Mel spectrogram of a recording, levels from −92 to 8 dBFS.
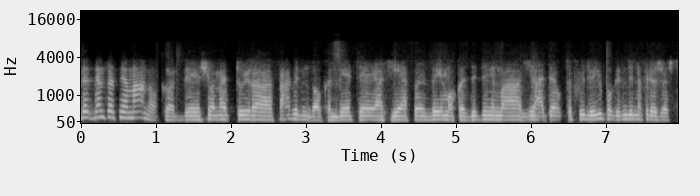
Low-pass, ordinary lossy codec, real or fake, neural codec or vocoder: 7.2 kHz; Opus, 32 kbps; fake; codec, 16 kHz, 1.1 kbps, Voila-Tokenizer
